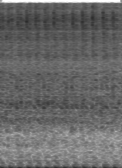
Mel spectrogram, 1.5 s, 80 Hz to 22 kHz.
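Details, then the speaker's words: 2003 Polaris Sportsman, after five minutes warming on a 12-degree morning, choke just taken off: low even thumping, steady idle with no stumbling; idles down fine, still a little cold. "Let's see if it'll run without the choke. See if it idles. Ooh. Yeah, idles right down."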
